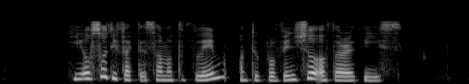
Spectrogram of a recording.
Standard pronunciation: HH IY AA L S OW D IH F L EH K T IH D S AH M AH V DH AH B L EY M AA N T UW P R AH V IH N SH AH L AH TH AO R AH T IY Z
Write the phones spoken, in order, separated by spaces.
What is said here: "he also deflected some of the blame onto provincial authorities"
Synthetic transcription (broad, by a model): HH IY AA L S OW D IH F EH K T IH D S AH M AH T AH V L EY M AA N T UW P R AH V IH N SH AH L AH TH AO R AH T IY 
